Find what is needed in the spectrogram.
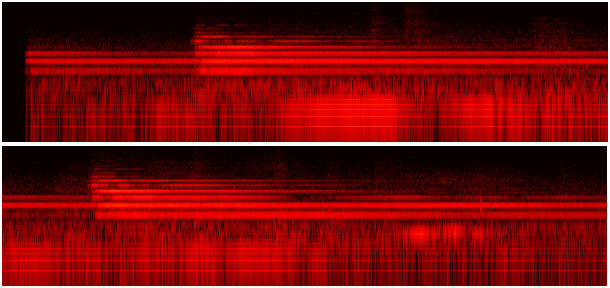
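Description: A bell struck twice, about two and a half seconds apart, each strike ringing on with several steady tones and slowly fading.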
